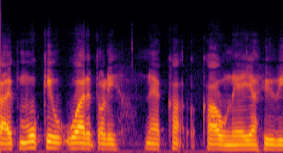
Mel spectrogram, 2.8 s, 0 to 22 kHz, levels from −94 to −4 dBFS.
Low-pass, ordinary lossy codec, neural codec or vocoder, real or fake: 14.4 kHz; none; vocoder, 44.1 kHz, 128 mel bands, Pupu-Vocoder; fake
